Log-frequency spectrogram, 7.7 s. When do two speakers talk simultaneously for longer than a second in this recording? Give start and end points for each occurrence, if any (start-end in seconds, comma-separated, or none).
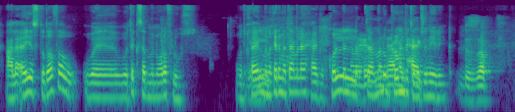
5.2-6.8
